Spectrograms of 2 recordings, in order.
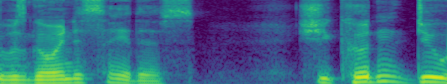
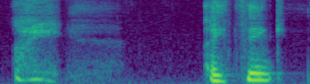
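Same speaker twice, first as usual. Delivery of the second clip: timid voice; 12 semitones higher than usual. Acted. Fluttershy timid.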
